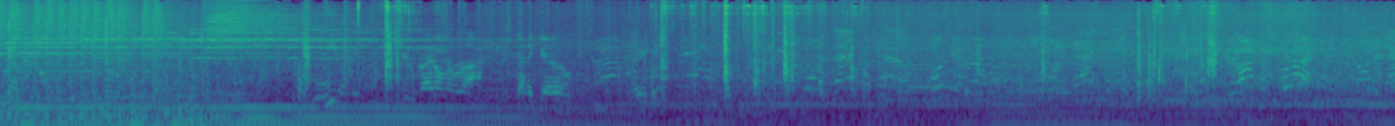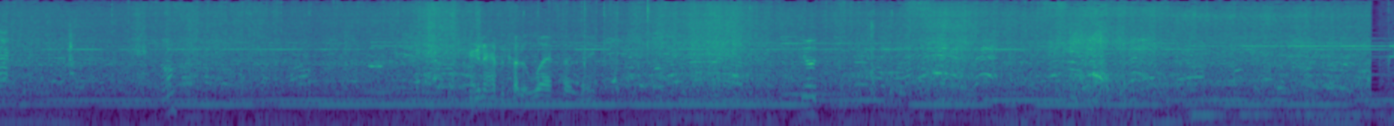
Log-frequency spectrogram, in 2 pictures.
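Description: A Jeep Wrangler's engine running at low revs as the Jeep crawls over rocks, a steady hum with people's voices around it. Music at the start fades out over the first several seconds.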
